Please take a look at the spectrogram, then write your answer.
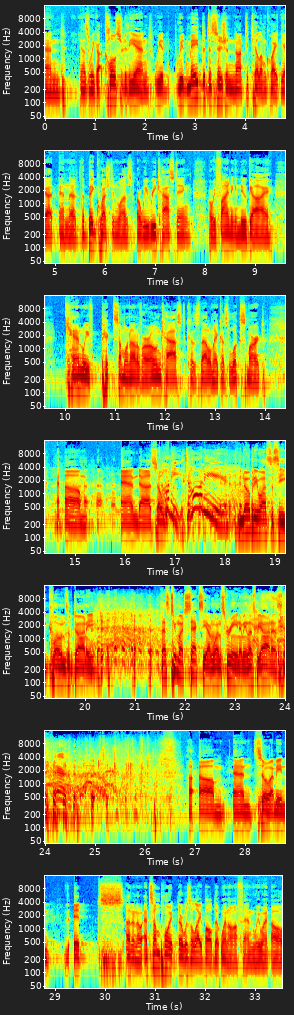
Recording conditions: busy venue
